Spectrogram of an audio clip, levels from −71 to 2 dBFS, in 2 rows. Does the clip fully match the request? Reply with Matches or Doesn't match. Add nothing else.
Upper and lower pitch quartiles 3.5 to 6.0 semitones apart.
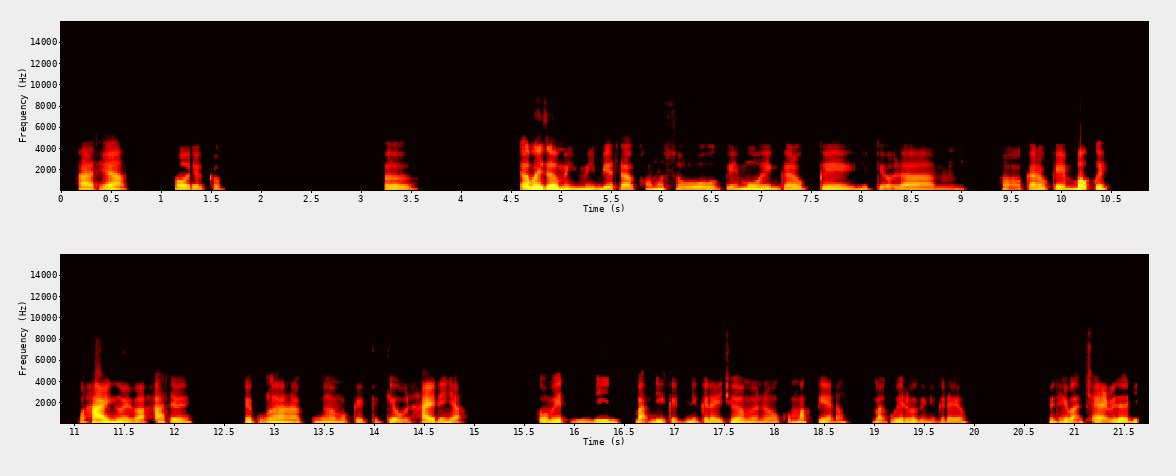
Doesn't match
